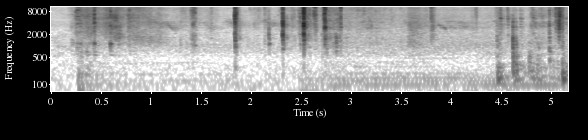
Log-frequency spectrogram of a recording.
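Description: Scattered sharp clicks and rustles of handling noise as the rubber-coated landing net is handled and the camera is moved, the loudest click about two and a half seconds in and another just before the end.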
